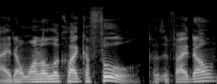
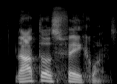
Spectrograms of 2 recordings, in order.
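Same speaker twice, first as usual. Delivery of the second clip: normal talking voice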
